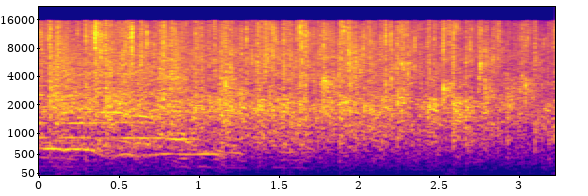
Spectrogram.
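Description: An audience at a community event in Jefferson, Iowa, bursts into loud, sustained applause and cheering, a dense wall of clapping that fills the room and fades slightly toward the end.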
